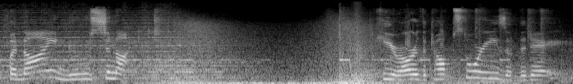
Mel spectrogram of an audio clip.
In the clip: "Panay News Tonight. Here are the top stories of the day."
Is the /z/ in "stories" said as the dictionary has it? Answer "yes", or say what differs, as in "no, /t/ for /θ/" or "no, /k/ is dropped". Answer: yes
